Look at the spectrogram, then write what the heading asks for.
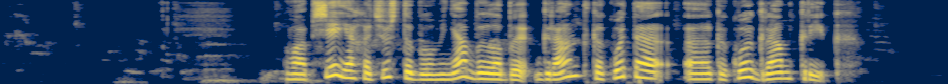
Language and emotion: Russian, positive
